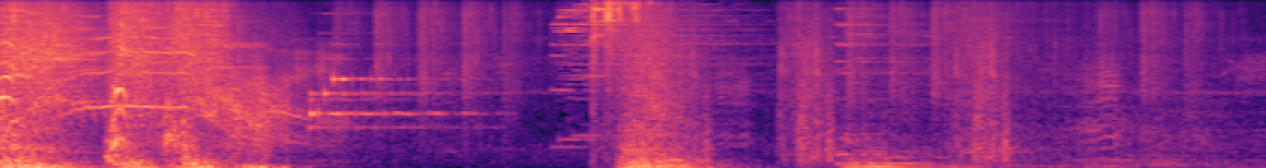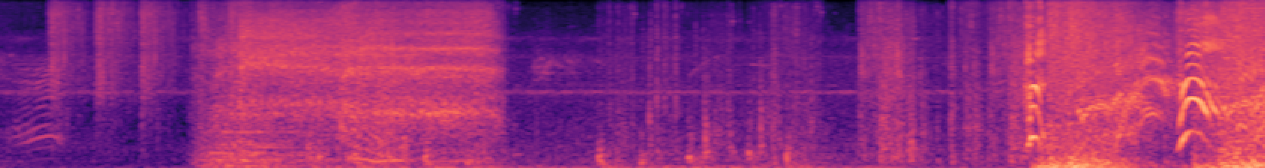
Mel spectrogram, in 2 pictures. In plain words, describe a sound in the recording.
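Blades whoosh and clash in a fight.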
